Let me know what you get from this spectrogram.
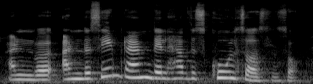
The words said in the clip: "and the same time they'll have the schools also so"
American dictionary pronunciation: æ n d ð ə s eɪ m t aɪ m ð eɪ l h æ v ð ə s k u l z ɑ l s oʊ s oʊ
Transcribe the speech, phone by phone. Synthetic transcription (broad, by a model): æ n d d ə s eɪ m t aɪ m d eɪ l h æ v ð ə s k u l s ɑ s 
